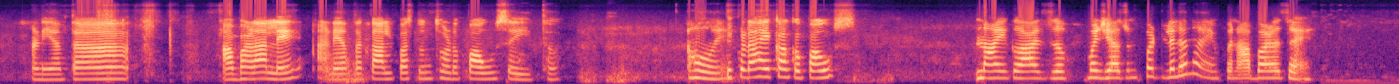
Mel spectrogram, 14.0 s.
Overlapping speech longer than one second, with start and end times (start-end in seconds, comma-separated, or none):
none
